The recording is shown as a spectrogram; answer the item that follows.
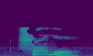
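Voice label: "沙漠", Mandarin Chinese; chinese-flashcards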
